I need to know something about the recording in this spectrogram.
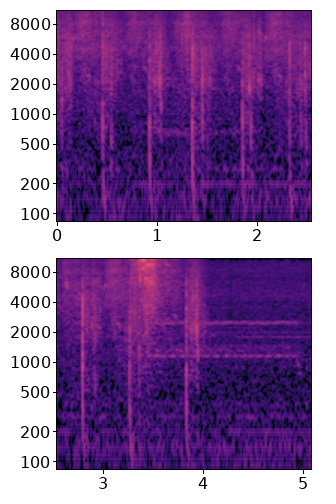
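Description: Footsteps walk at an even pace on a hard floor.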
